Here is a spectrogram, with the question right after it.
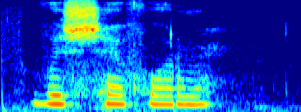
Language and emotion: Russian, neutral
